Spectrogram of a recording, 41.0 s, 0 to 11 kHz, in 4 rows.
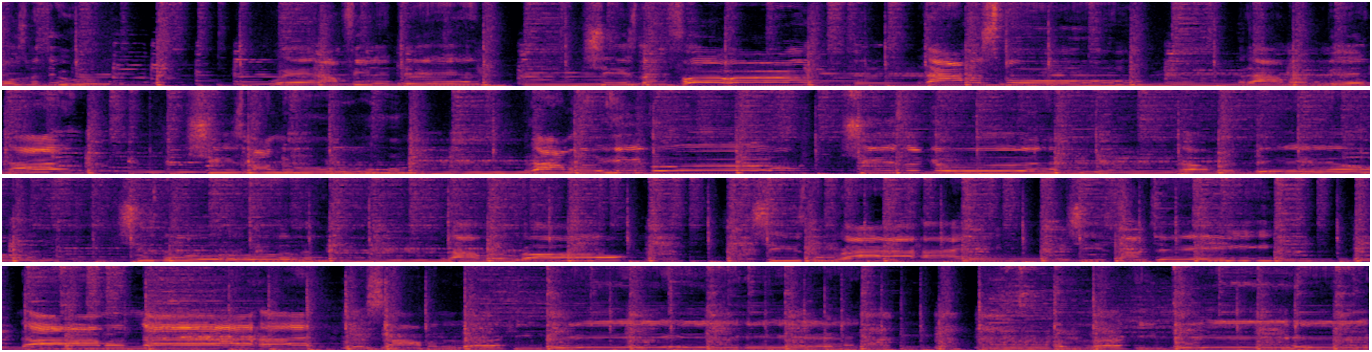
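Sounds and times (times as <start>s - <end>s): bass guitar: 0.0s - 41.0s
drums: 0.0s - 41.0s
electric guitar lead: 0.0s - 41.0s.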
